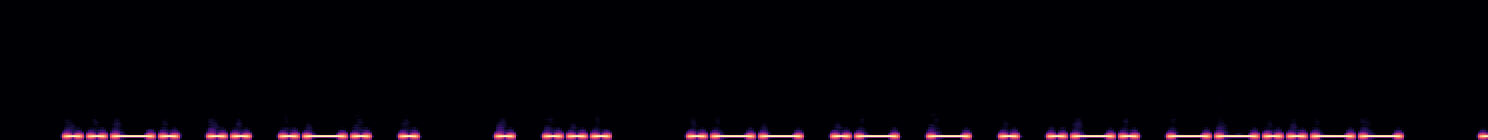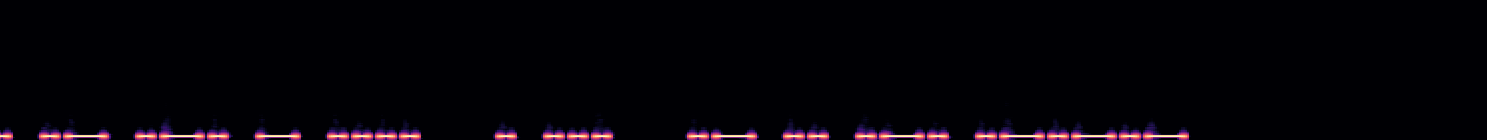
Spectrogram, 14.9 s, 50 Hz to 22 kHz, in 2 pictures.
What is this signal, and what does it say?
Morse code, heard as a keyed tone, about 21 wpm, 700 Hz. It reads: FIRE ES WATER, EARTH ES AIR.
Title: Sentences from Top 400 Words and Abbreviations 20wpm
